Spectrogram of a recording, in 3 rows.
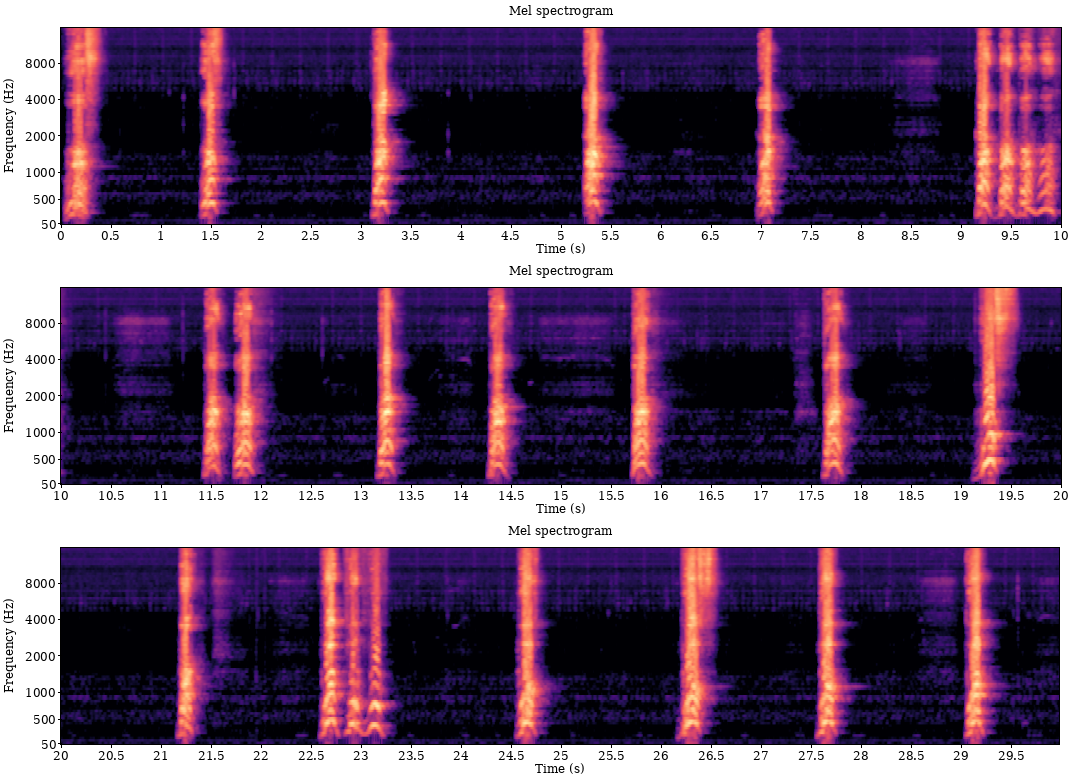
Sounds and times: dog barking 0:00.0 - 0:00.5
dog barking 0:01.4 - 0:01.8
dog barking 0:03.1 - 0:03.5
dog barking 0:05.2 - 0:05.6
dog barking 0:07.0 - 0:07.3
dog barking 0:09.2 - 0:10.1
dog barking 0:11.4 - 0:12.1
dog barking 0:13.2 - 0:13.6
dog barking 0:14.3 - 0:14.6
dog barking 0:15.7 - 0:16.1
dog barking 0:17.6 - 0:18.0
dog barking 0:19.1 - 0:19.6
dog barking 0:21.2 - 0:21.6
dog barking 0:22.6 - 0:23.4
dog barking 0:24.6 - 0:24.9
dog barking 0:26.2 - 0:26.6
dog barking 0:27.6 - 0:28.0
dog barking 0:29.0 - 0:29.4

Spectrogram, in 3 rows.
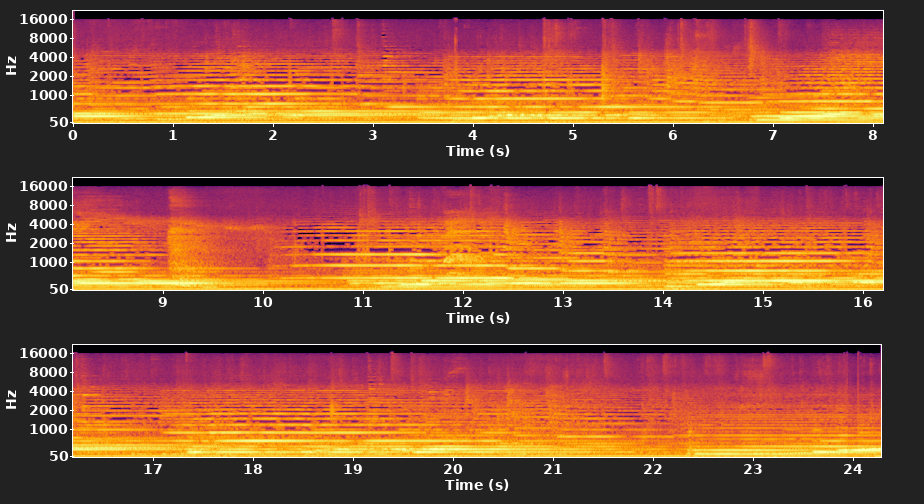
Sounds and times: Harp 0:00.0 - 0:24.2
traditional folk galician instrument called Zanfona 0:00.0 - 0:24.2

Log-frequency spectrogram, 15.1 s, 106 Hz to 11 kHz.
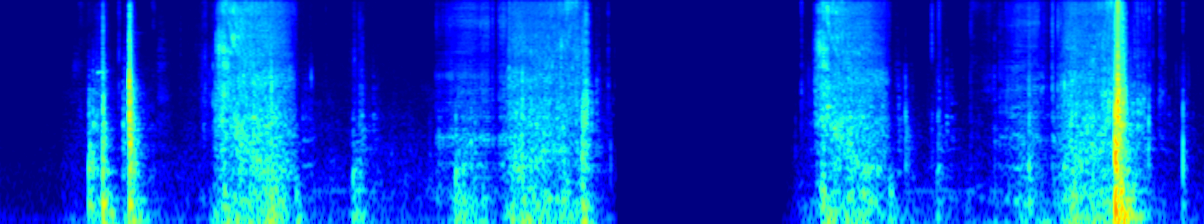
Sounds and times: sliding window door open closed 0:02.6 - 0:04.7
sliding window door open closed 0:05.5 - 0:07.7
sliding window door open closed 0:10.1 - 0:14.6

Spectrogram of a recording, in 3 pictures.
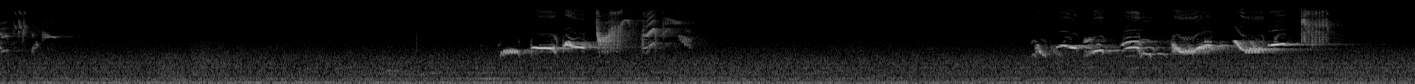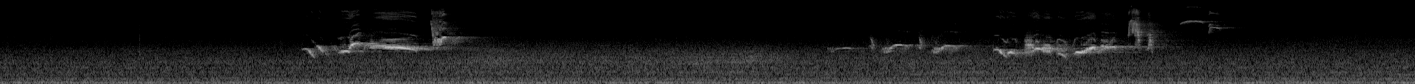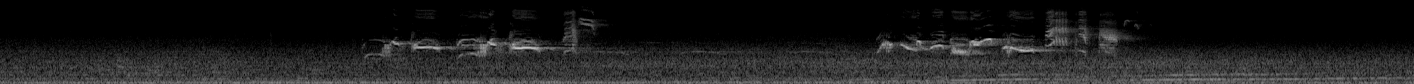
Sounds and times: blackbird singing 0:00.0 - 0:00.8
cars 0:00.0 - 0:42.4
blackbird singing 0:05.0 - 0:07.0
blackbird singing 0:10.3 - 0:13.6
blackbird singing 0:17.2 - 0:19.0
blackbird singing 0:22.5 - 0:26.5
blackbird singing 0:31.9 - 0:34.8
blackbird singing 0:37.0 - 0:39.9

